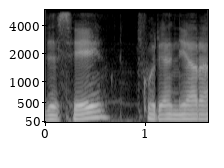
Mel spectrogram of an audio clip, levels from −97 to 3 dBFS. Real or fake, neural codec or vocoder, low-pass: fake; vocoder, 44.1 kHz, 128 mel bands, Pupu-Vocoder; 5.4 kHz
